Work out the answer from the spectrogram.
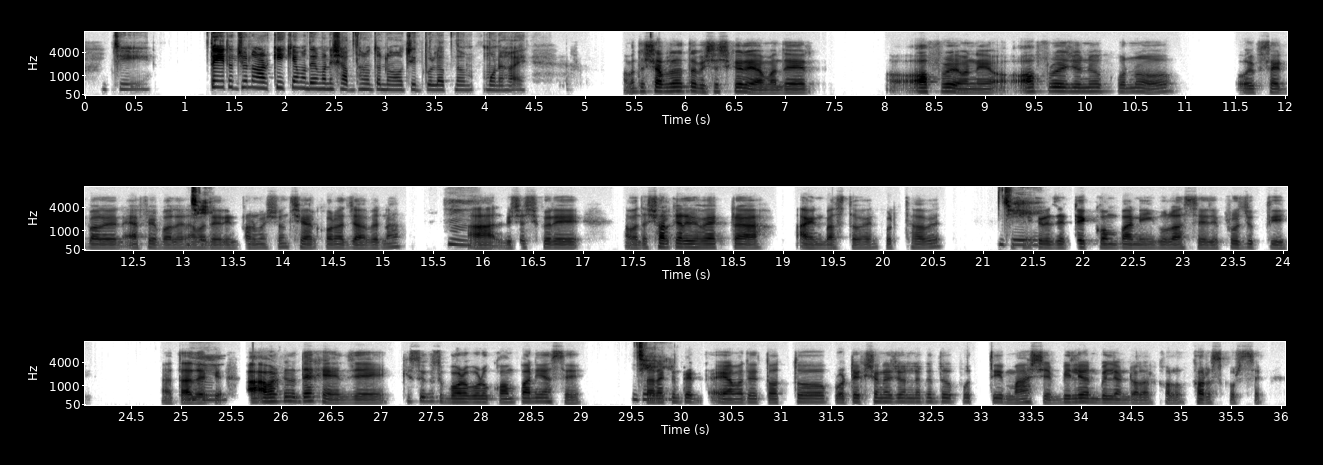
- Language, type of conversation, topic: Bengali, unstructured, আপনার কি মনে হয় প্রযুক্তি আমাদের ব্যক্তিগত গোপনীয়তাকে হুমকির মুখে ফেলছে?
- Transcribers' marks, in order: tapping; horn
